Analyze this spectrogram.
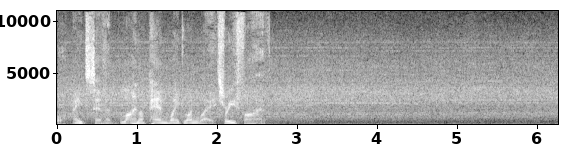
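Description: A jet airliner's engines hum steadily.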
